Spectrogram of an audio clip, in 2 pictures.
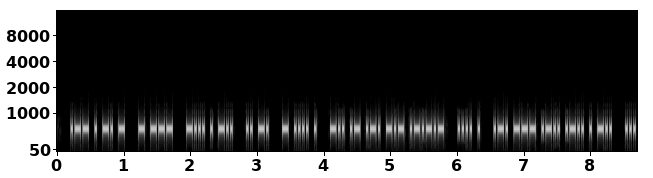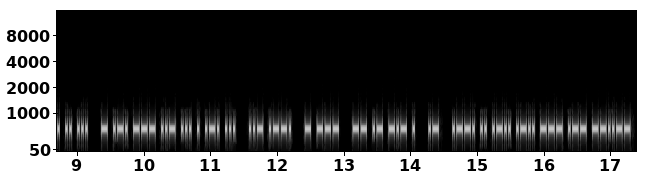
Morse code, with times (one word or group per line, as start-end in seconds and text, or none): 0.2-1.0 WENT
1.2-1.7 TO
1.9-2.6 BED
2.8-3.2 IN
3.4-3.9 THE
4.1-5.8 DARK.
6.0-6.3 HE
6.6-8.3 ROLLED
8.5-9.2 HIS
9.4-11.4 TROUSERS
11.6-12.2 UP
12.4-12.9 TO
13.1-14.1 MAKE
14.3-14.4 A
14.6-17.3 PILLOW,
